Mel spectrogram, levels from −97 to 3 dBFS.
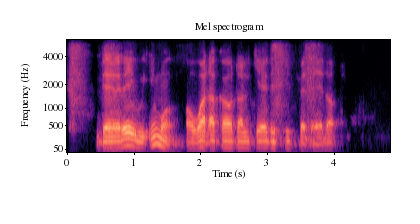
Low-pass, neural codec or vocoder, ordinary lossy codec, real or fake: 5.4 kHz; codec, 16 kHz, 4 kbps, X-Codec, HuBERT features, trained on LibriSpeech; Opus, 16 kbps; fake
